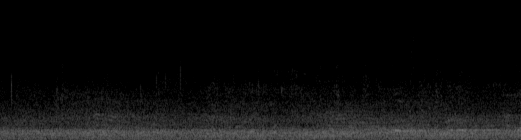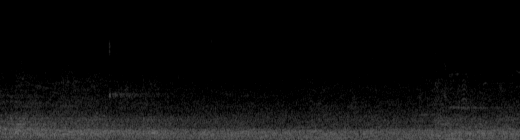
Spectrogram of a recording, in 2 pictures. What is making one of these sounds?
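Crowd chatter echoes through a large hall.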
